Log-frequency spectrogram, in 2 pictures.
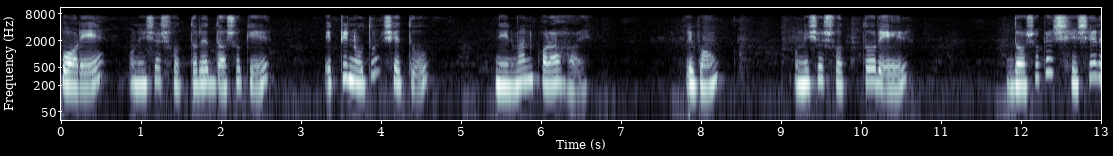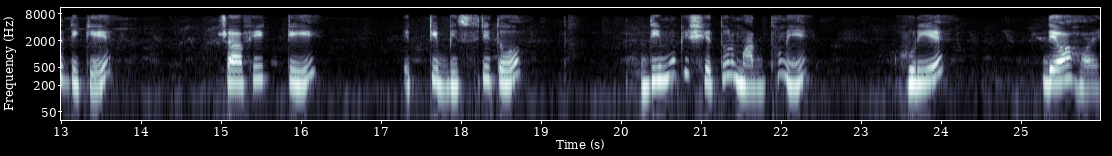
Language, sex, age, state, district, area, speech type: Bengali, female, 18-30, West Bengal, Howrah, urban, read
